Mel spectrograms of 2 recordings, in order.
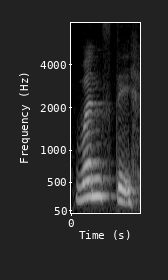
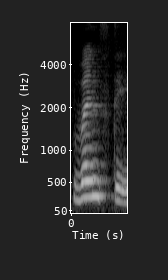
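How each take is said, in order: Both takes have the same delivery.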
